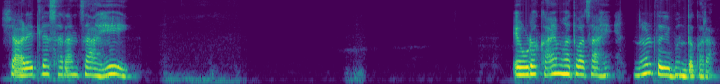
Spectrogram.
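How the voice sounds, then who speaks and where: Woman voicing a sharp-tongued scolding wife. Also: on the high side, fairly even intonation, moderate pace, gravelly, breathy edge. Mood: angry. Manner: scolding, sarcastic retorts.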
